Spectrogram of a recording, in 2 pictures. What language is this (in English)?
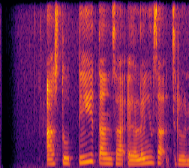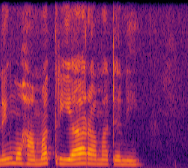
Javanese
